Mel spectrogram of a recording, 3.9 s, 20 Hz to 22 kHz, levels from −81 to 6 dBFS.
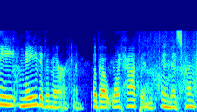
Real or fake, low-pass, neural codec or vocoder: fake; 7.2 kHz; codec, 16 kHz, 2 kbps, FreqCodec, smaller model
